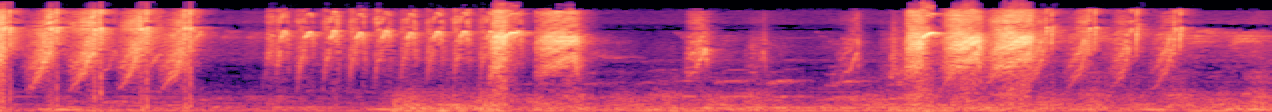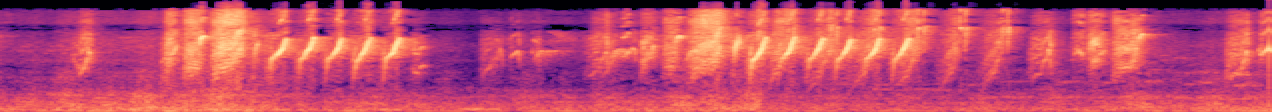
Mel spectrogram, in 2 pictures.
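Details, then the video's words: Wild black-naped monarch recorded as a trapping lure, calling in repeated one-second bursts of fast, high, buzzy notes separated by short gaps. "SUARA ASLI BURUNG KEHICAP RANTING DI ALAM LIAR EDISI KHUSUS PIKAT"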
